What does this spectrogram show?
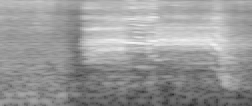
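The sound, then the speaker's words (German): A person lets out a single piercing, high-pitched scream imitating Oscar from Die Blechtrommel (The Tin Drum), who shatters glass with his voice, during a virtual reality quiz game. The shrill, steady note holds for about a second before sliding down and breaking off. “Nachdem Oscar beschließt, sein Wachstum einzustellen, stellte er fest, dass er mit seiner Stimme Glas zersingen kann.”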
